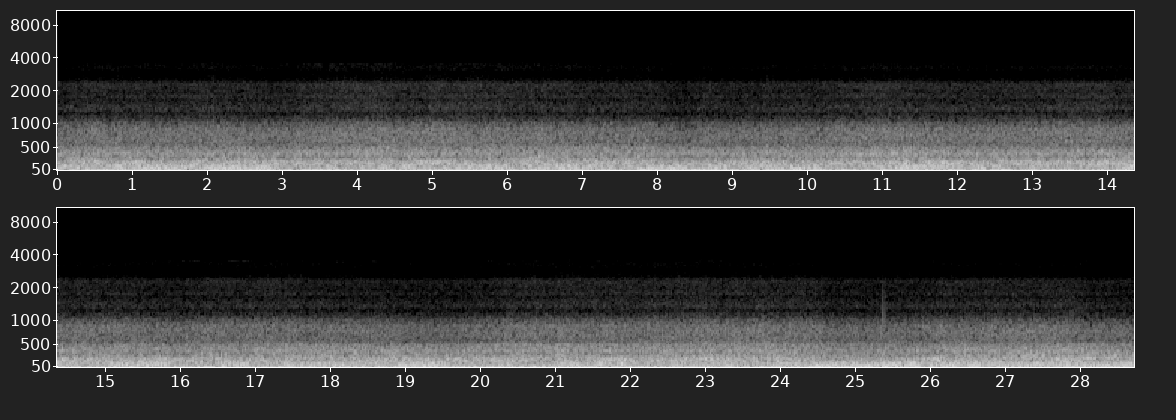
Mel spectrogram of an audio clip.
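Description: Steady low road and engine rumble of a car being driven.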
